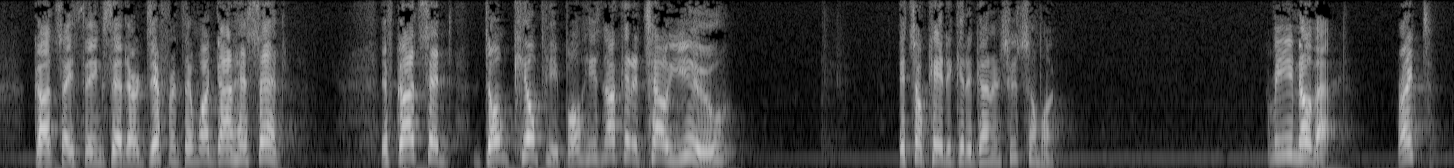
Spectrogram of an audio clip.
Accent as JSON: {"language": "English", "country": "United States", "lives_now": "Australia", "said": "I'm an American living in Australia."}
